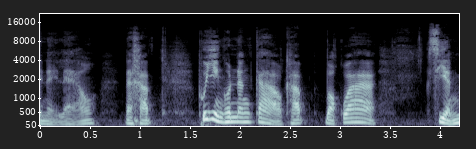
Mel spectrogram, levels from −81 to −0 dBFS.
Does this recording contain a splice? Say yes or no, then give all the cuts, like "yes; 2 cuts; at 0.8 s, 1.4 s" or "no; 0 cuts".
no; 0 cuts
